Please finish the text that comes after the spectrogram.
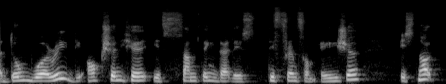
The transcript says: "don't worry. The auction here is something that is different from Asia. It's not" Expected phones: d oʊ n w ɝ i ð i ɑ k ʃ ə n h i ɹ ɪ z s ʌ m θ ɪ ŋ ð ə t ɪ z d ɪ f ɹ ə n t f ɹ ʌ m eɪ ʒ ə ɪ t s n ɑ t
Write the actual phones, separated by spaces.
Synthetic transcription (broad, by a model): d oʊ n w ɝ i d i ɑ k ʃ ə n h i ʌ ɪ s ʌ m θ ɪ ŋ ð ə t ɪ s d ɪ f ɹ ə n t f ɹ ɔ m eɪ ʒ ə ɪ t s n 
